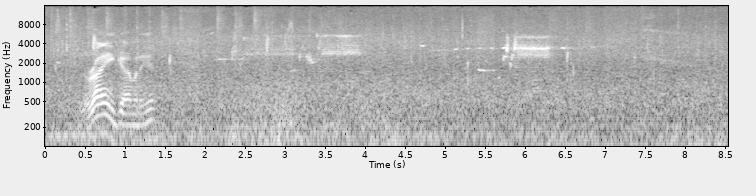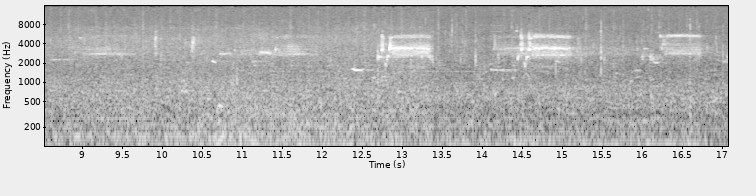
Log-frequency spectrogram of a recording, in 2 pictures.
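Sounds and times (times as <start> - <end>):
songbird calling: 2.1 - 4.0, 4.7 - 6.9, 8.6 - 13.4, 14.1 - 16.9.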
